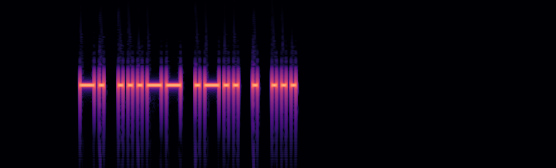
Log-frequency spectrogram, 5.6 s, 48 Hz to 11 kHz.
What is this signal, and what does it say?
Morse code, heard as a keyed tone, about 25 wpm, 700 Hz. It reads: N3LES
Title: USA Call Signs - 5 Characters - Repeated 2x - 25wpm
